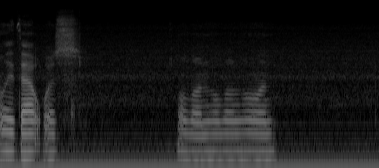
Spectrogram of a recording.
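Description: A young woman speaks briefly into a headset microphone.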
